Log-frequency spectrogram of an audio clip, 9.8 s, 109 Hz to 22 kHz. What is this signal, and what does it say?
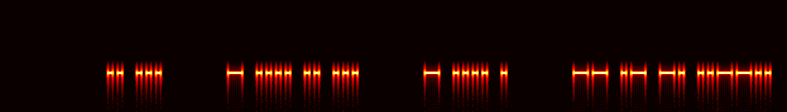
Morse code, heard as a keyed tone, about 21 wpm, 700 Hz. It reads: IS THIS THE MAN?
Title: 2x Word-Spacing - Sentences from Top 200 Words - 20wpm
